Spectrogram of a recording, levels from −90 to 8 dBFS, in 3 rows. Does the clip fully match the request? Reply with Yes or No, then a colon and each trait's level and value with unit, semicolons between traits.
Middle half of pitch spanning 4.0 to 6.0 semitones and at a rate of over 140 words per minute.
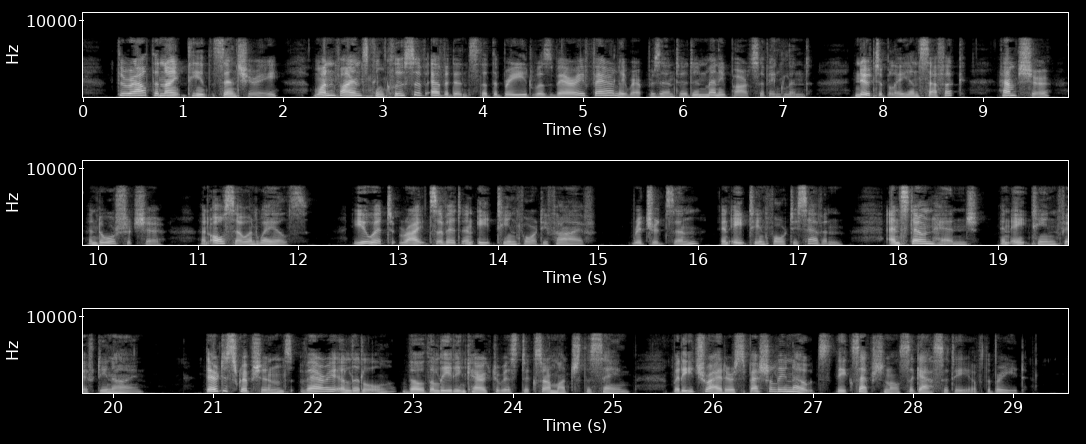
No: average, 4.8 semitones; slow, 135 wpm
